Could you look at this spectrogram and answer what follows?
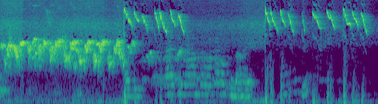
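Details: Lively 'isian' song of a local Oriental white-eye, said to provoke rivals. It opens with dense high chirping, then softer lower warbled phrases, then bursts of sharp falling high notes in rapid runs.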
